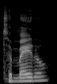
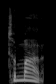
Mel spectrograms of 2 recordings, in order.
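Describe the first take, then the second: First: "Tomato" with a long AY in the middle; American "tomato". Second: "tomato" with a broad AH in the middle; British-style "tomato". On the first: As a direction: say "Tomato" as tuh-MAY-toh. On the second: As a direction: say "tomato" as tuh-MAH-toh. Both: Shown as a demonstration. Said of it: "Tomato, tomato".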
